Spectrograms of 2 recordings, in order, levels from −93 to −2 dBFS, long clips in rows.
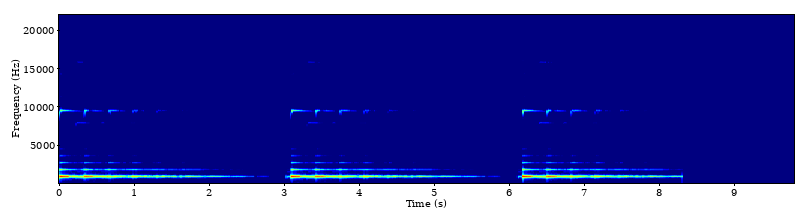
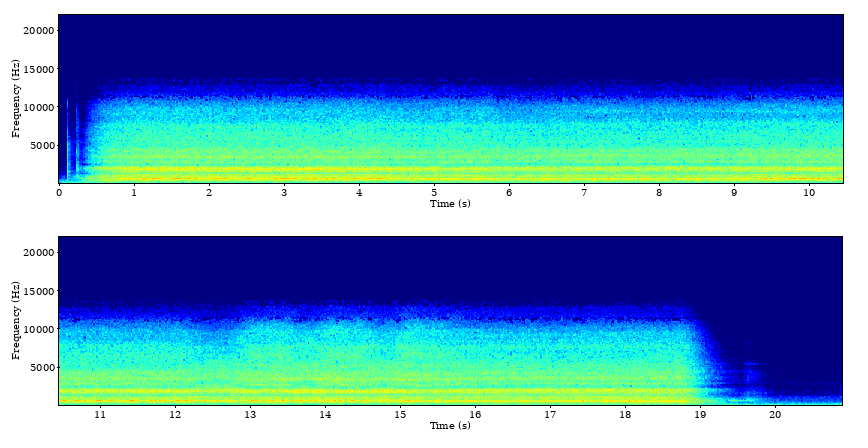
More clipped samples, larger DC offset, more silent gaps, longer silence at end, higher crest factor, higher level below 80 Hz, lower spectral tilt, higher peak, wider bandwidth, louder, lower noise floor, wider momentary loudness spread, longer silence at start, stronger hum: neither; neither; neither; first, 1.85 s vs 0 s; first, 20 dB vs 14 dB; second, under -90 dBFS vs -58 dBFS; second, 2.5 dB/octave vs -1 dB/octave; about the same, -12 dBFS vs -14 dBFS; second, 10 kHz vs 13 kHz; about the same, -28 LUFS vs -28 LUFS; first, under -90 dBFS vs -56 dBFS; first, 25 LU vs 3 LU; about the same, 0 s vs 0.1 s; neither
